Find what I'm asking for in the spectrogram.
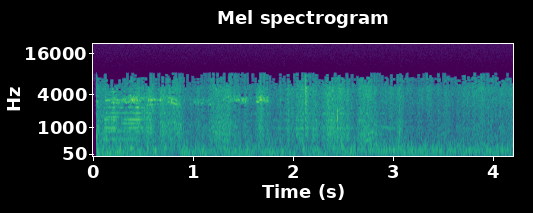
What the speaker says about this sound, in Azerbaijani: Bugün küçəyə çıxanlar şəhərdə uçan zirzibillər, göy sorulan qum axını ilə üz-üzə qalmışdılar. Bakının güclü küləkli havasına toz dumanın da qarışması adamları lap şaşbaş salmışdı.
